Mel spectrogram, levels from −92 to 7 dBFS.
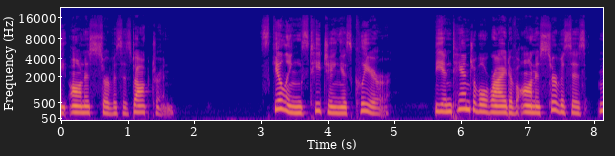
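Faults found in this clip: No faults found in the speech signal; level, continuity and timing hold steady throughout the clip.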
